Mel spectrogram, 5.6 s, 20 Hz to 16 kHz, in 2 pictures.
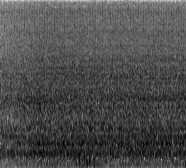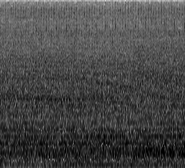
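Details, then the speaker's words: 1998 Audi A4 from a salvage auction, low on fuel, no check-engine light; even, steady idle with a soft low hum and no knocks, misses or hunting, normal idle. "And I don't see any warning signs like check engine or whatnot. It's idling pretty good."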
